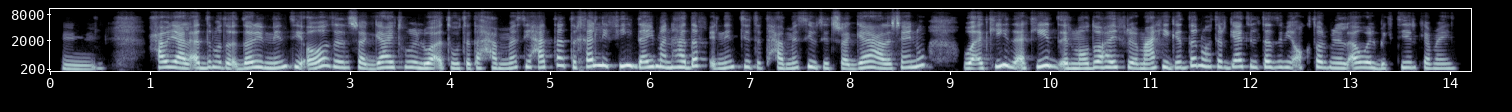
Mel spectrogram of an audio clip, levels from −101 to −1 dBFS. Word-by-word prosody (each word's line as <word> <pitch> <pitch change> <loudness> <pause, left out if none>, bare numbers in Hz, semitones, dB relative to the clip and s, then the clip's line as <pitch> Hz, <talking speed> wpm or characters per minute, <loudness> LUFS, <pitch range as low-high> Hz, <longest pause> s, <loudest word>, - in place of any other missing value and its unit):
إمم، 205 +3 -8 0.4
حاولي 295 +1 +1
على 255 -2 +3
قد 265 +2 0
ما 300 - -2
تقدري 265 +3 +2
إن 260 -3 0
أنتِ 325 +5 0
آه، 295 +11 +3
تتشجّعي 280 -3 0
طول 290 0 -5
الوقت 255 -1 +1
وتتحمّسي 250 +4 -3
حتّى، 300 +6 -1
تخلّي 340 +6 +4
فيه 370 0 +5
دايمًا 300 0 +3
هدف 360 +5 +1
إن 245 - -3
أنتِ 320 +3 -4
تتحمّسي 265 0 -3
وتتشجّعي 250 0 -2
علشانه، 285 +7 0 0.4
وأكيد، 255 +9 +3
أكيد 325 +7 +2
الموضوع 245 +3 +1
هيفرق 290 -3 0
معاكِ 240 +5 -2
جدًا، 280 +4 -1
وهترجعي 325 -1 -1
تلتزمي 300 -2 -2
أكتر 295 -2 -3
من 265 -2 -3
الأول 265 +2 +1
بكتير 235 +4 -6
كمان. 240 -2 -6
280 Hz, 150 wpm, -22 LUFS, 250-305 Hz, 0.4 s, فيه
